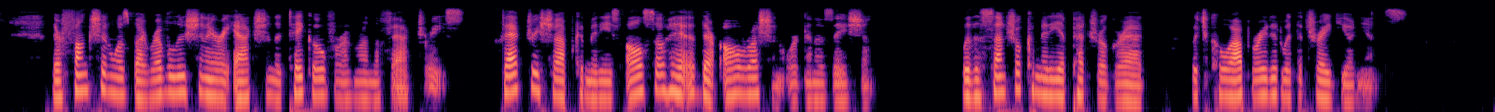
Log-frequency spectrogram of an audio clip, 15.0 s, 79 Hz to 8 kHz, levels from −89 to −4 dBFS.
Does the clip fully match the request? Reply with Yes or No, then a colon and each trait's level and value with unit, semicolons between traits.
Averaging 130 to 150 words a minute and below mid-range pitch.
No: average, 145 wpm; medium, 150 Hz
